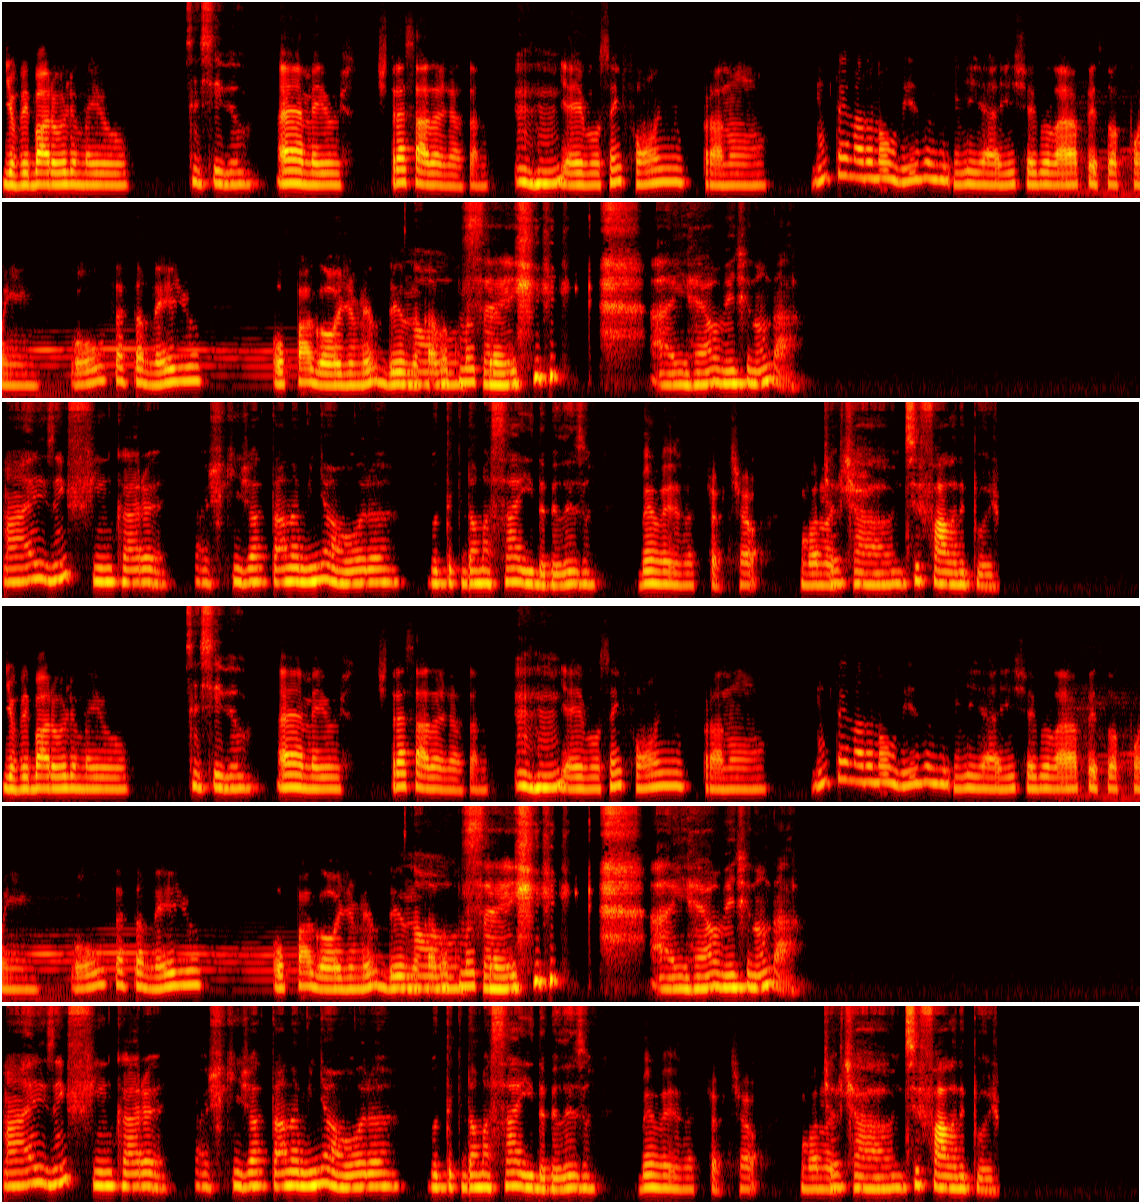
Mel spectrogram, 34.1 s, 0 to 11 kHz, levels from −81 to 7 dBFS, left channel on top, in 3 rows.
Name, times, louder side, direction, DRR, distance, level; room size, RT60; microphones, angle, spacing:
voice 1, 0.0-1.3 2.7-3.5 3.8-4.9 5.6-7.6 8.1-11.8 12.1-13.4 14.1-16.5 29.1-30.3 30.7-31.4, left 2 dB, 25° left, 1.1 m, -27 dB
voice 2, 1.8-2.6 5.1-5.7 15.3-17.1 17.4-19.4 22.8-24.4 24.7-26.7 27.0-28.7 31.0-32.7, right 1 dB, 15° right, 1.0 m, -26 dB
sound 1, 10.5-16.0, right 1 dB, 35° right, 1.5 m, -47 dB
head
